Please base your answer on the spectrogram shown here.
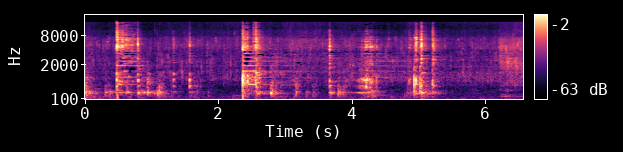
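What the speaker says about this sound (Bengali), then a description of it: "এবার আমি গ্যাসের ফ্লেমটা একটু বাড়িয়ে দেবো এবং এটাকে ভালো করে নাড়াচাড়া করে ভেজে নেব।" Firm mango pieces for pickle stirred and fried in oil over a raised gas flame, with repeated scraping clatters of a spatula against the pan over a soft, continuous sizzle, close and clear.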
